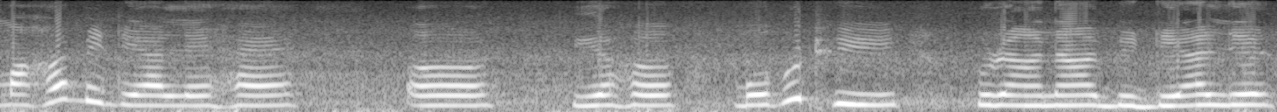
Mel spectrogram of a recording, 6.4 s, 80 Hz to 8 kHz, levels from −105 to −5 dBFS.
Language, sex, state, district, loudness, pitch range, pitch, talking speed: Hindi, female, Gujarat, Gandhinagar, -11 LUFS, 255-275 Hz, 265 Hz, 75 wpm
